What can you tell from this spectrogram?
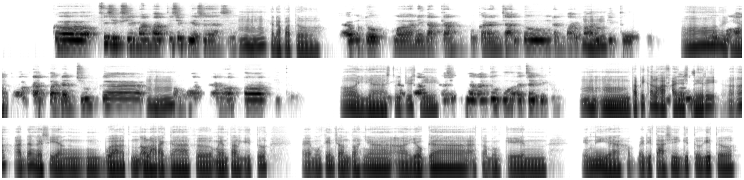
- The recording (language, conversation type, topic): Indonesian, unstructured, Apa manfaat terbesar yang kamu rasakan dari berolahraga?
- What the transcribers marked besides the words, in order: none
